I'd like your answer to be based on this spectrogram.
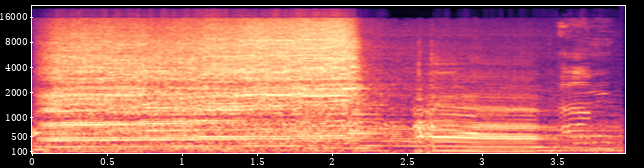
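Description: Loud, close engine revving with a strong harmonic whine, held high then dropping off and idling before a smaller rev.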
